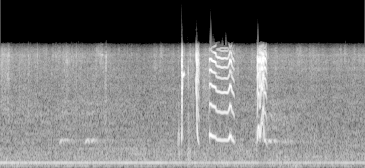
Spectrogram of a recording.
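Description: Komondor puppies yelping and squealing while play-fighting. Two sharp yelps come about three and a half seconds in, a short wavering squeal follows at once, and another yelp comes about a second later.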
